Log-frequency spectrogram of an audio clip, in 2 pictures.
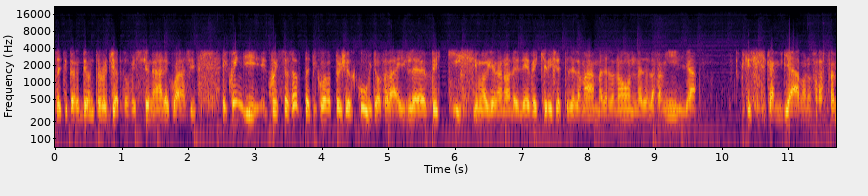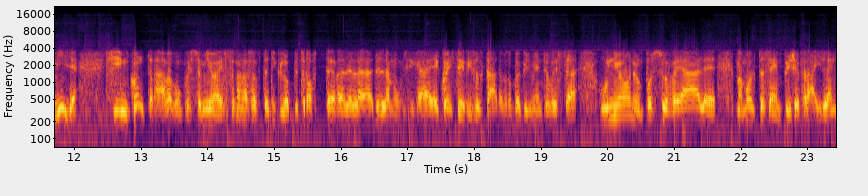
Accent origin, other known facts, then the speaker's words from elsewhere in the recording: Apulia, Italy; io vengo dal Salento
